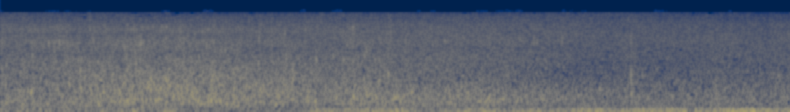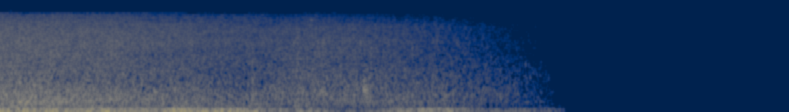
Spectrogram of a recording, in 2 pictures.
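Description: Waves crash and churn against rocks, fading away.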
